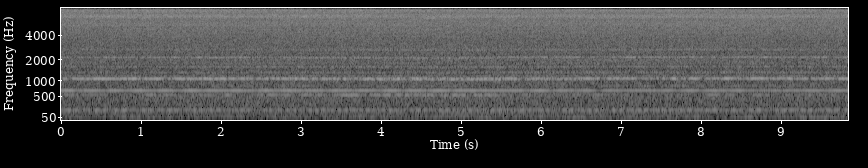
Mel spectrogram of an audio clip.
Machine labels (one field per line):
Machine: pump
